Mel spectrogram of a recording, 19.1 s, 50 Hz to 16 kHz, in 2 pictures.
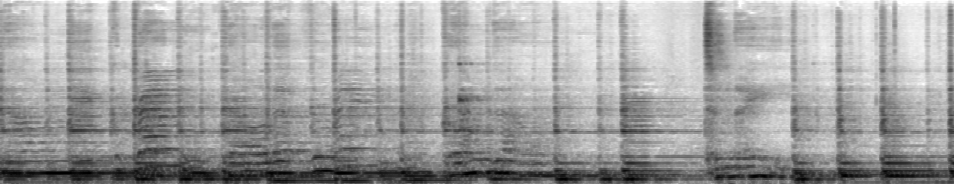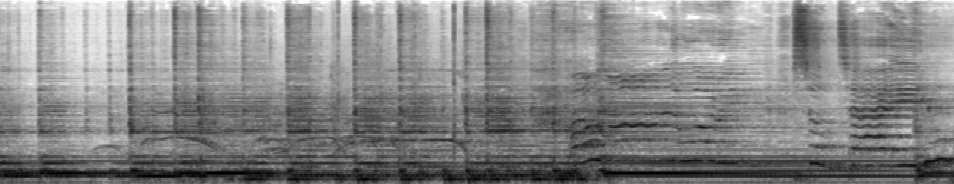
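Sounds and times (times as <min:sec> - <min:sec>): strummed guitar chords: 0:00.0 - 0:19.0.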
